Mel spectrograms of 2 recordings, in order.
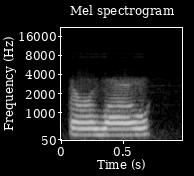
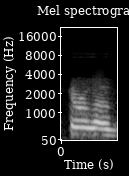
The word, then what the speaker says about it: Thurlow: I spell that J-A-C-Q-U-I, Jackie Thurlow Lippisch, J-A-C-Q-U-I-T-H-U-R-L-O-W-L-I-P-P-I-S-C-H. Boy, that's a mouthful. So it's Jackie Thurlow Lippisch.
